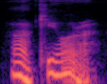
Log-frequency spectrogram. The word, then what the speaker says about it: kia ora: Kia ora. I wasn't sure how to spell it in our normal English way of writing it.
